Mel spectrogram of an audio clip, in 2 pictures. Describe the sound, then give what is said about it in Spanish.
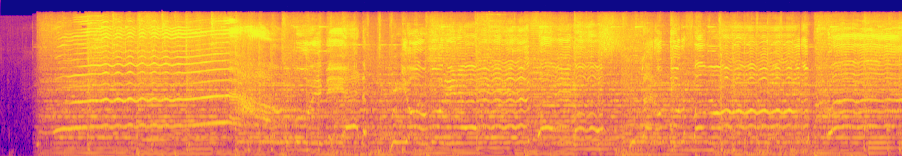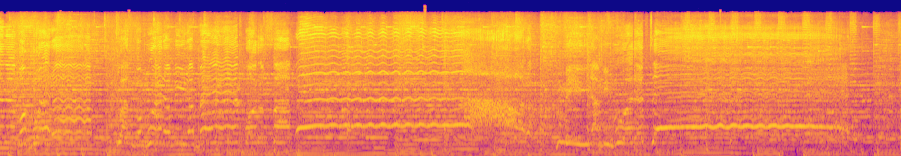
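A recorded rock opera singer belts long, soaring high notes that rise into piercing screams, loud over a full band playing steadily for the entire recording. “me dice Andrés Calvo que tiene el grito, mira.”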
